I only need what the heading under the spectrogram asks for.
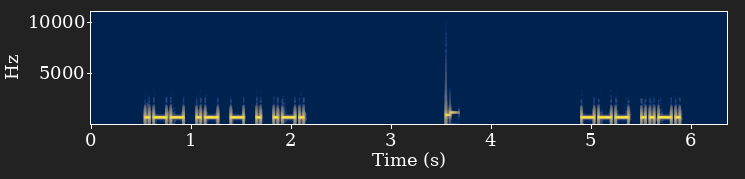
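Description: Morse code beeps at 28 words per minute: a steady mid-pitched tone keyed into quick dots and dashes spelling a common English word, sent as two matching bursts with a pause and a brief click between them.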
